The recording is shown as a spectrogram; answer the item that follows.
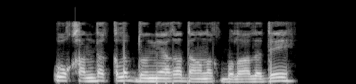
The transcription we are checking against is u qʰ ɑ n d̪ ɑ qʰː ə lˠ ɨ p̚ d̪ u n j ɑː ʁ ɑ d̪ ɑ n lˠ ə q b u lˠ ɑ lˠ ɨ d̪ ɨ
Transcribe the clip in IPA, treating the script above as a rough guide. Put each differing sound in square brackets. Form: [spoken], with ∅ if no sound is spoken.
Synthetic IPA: u qʰ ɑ n d̪ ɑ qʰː ə lˠ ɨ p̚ d̪ u n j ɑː ʁ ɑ d̪ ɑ [ŋ] lˠ ə q b [o] lˠ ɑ lˠ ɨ d̪ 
